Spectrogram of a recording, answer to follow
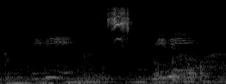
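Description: Low voices talking, with faint squeaky high sounds and a short hiss about a second in that is the loudest sound.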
